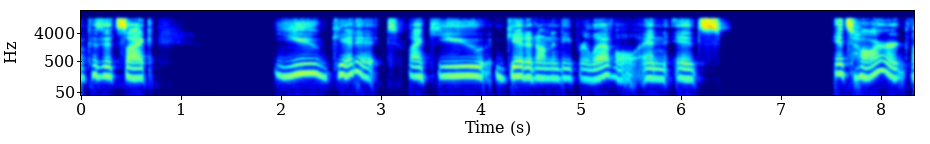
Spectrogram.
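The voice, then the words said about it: Emotional, choked-up voice. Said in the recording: “I'm getting emotional right now”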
